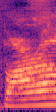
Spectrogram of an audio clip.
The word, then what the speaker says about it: Bouroux: It's called Borrow, like borrow. I'm going to borrow something, but it's spelled BOUROUX, something like that.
